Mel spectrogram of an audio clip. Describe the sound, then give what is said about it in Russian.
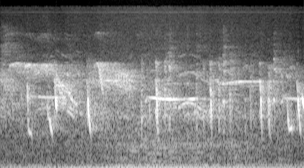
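Caged pet birds call back and forth with many short, sharp, high chirps and squawks in an irregular rhythm, fairly loud above a faint steady hiss. “Потому что они сидят в клетке, им одним скучно, и они начинают понемногу переговариваться. Допустим, пытаются докричаться до своих сородичей”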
